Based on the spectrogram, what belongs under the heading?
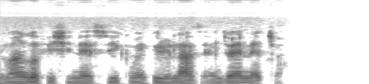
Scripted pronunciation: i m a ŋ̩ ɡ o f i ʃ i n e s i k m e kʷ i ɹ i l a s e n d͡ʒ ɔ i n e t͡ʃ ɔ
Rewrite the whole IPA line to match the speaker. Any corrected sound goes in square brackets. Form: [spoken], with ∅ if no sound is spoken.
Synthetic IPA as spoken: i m a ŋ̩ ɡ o f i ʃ i n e s i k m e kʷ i [ɾ] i l a s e n d͡ʒ ɔ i n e t͡ʃ ɔ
